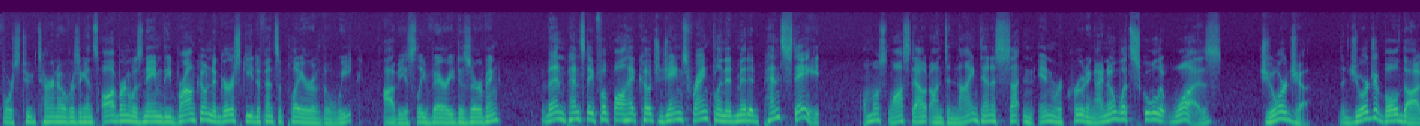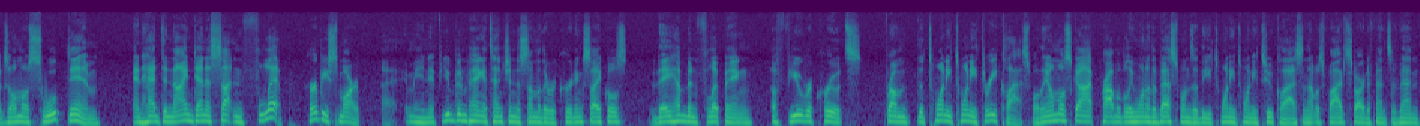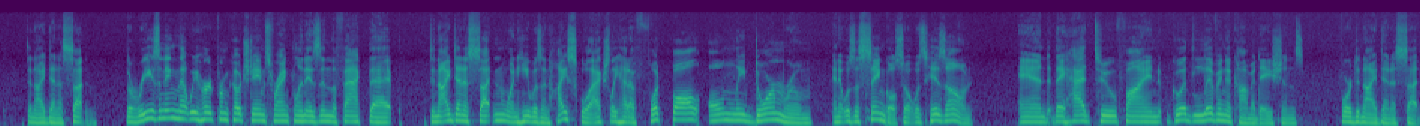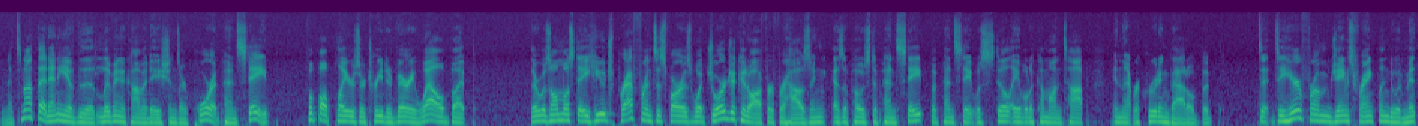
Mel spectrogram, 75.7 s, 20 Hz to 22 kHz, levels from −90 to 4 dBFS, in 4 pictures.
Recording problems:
hiss; faint; throughout; 30 dB below the speech

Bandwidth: 15 kHz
